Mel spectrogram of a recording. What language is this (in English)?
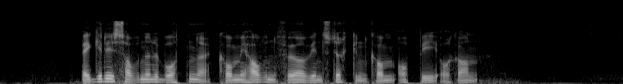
Norwegian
